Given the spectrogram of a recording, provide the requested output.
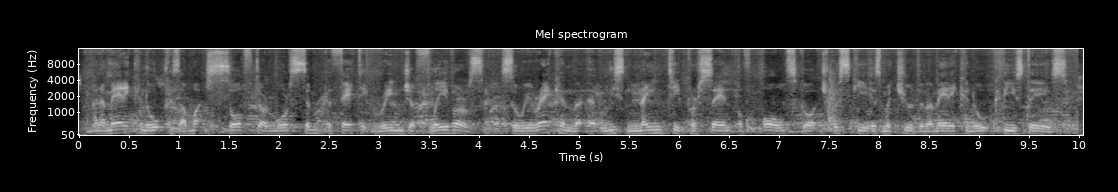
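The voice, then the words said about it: Scottish accent. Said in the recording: “You'll love a good Scottish accent.”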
